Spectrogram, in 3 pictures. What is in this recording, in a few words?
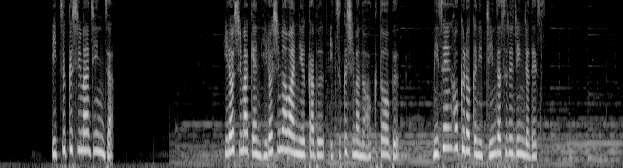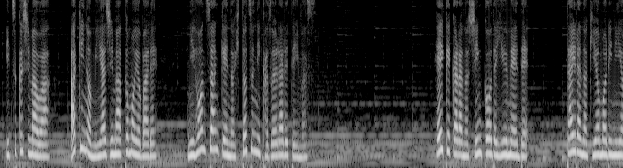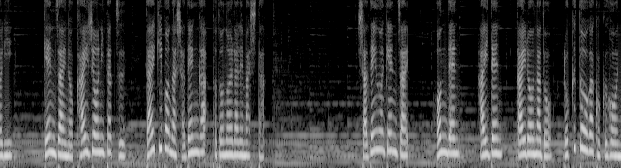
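Japanese, Narration; GoLocalise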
